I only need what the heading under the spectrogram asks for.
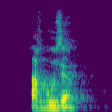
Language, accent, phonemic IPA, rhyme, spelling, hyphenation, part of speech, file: French, France, /aʁ.ɡu.zɛ̃/, -ɛ̃, argousin, ar‧gou‧sin, noun, LL-Q150 (fra)-argousin.wav
- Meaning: rozzer; copper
